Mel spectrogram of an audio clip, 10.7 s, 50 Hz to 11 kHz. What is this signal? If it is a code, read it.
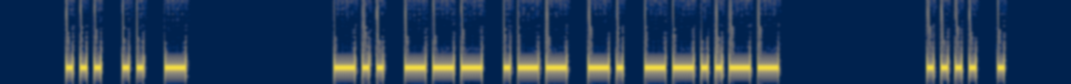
Morse code, heard as a keyed tone, about 17 wpm, 700 Hz. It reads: SIT DOWN, HE
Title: 3x Word-Spacing - Sentences from Top 500 Words - 17wpm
